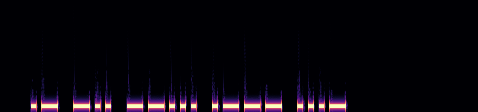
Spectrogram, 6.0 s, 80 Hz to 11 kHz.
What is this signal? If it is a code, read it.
Morse code, heard as a keyed tone, about 18 wpm, 700 Hz. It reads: AD7JV
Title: Speed Racing - USA 2x2 Call Signs 15wpm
